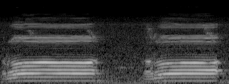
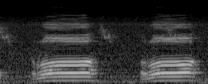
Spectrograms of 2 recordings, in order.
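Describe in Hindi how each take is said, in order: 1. स्वर को लंबा खींचा जाता है। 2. आवाज़ छोटी, बराबर और चिकनी होती है। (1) "मद इसमें लेकर आते हैं, हालांकि इसमें मद मौजूद नहीं है" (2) "इसके पढ़ने का जो असल तरीका है"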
